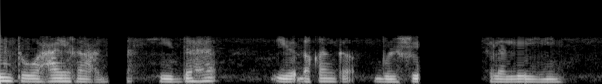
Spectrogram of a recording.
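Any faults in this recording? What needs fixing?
The whole clip has a boxed-in, slightly gritty and synthetic quality. Nothing is present below about 150 Hz or above about 3.4 kHz, and consonants sound rough. This is the iLBC codec. Each frame's excitation is coded on its own at a low rate, and the result fits the 13.33 kbps mode with 30 ms frames. The narrow line band removes the upper range where sibilance and presence live. To prevent it, carry the call on a wideband codec instead of narrowband iLBC.

Two clean holes of near silence interrupt the speech, with no hiss or crackle around them. The first runs from 1.08 to 1.28 s (about 0.2 s), and the second, longer one from 4.18 to 4.82 s (about 0.64 s). This is a digital wireless dropout. The radio link lost too much data, so the receiver muted with a very brief fade rather than output corrupted audio. To prevent it, keep the transmitter in clear line of sight, closer to the receiver, and away from interfering equipment.

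From 5.18 to 5.25 s, the speech briefly turns into a held, slightly buzzy and breathy vowel, then snaps back to normal at once. These are lost iLBC frames. For a gap of about 60 ms, which fits two missing 30 ms frames, the decoder repeated the last pitch cycle blended with noise. Recovery is immediate because each iLBC frame decodes without depending on the previous one. To prevent it, reduce packet loss on the network path or add redundancy or forward error correction.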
